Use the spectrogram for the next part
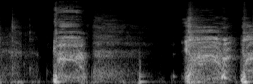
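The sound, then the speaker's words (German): A person coughs several times, harsh, loud bursts arriving in an uneven sequence with short pauses between them and a bit of throat clearing mixed in. “Ich glaube, der Husten kommt von der Kälte, vom Laufen.”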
